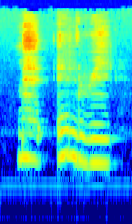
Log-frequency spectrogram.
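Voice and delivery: anxious, slightly high murmur with a little anguish. Hearing a moaning call from the rock at nightfall, she speaks, murmuring, a little anguished. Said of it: "murmura Jeanne avec un peu d'angoisse".

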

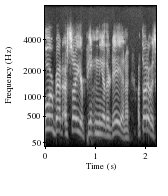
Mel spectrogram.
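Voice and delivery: put-on Canadian-accented voice. Imitating a high school art teacher greeting a student in the morning, Canadian teacher's voice. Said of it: "she talked a lot like this".

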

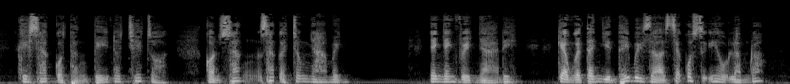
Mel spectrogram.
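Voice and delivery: plain reading voice

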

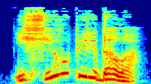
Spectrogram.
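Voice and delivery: breathy, high-pitched voice. A character in a story asks the narrator a question, asking breathlessly. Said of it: "с придыханием спрашивает".

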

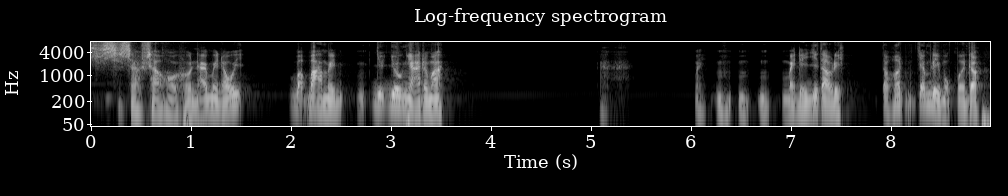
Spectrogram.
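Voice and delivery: shaky, trembling, quavering voice. In the story, the narrator asks his companion a question in a trembling voice. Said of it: "hỏi nó với giọng run rẩy".

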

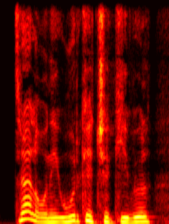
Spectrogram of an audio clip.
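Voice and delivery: ordinary talk

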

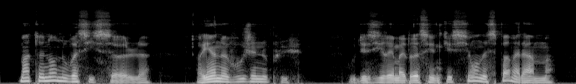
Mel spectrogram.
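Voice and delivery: ordinary talk

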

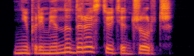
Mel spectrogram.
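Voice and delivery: ordinary delivery

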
